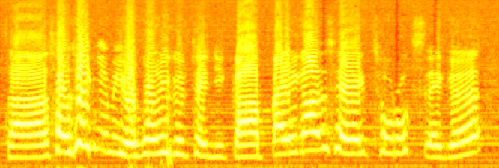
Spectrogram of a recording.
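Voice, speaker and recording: High-voiced woman preaching to children. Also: a little fast, soft background music, low-quality recording. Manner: animated, keeps asking the children questions. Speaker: Sunday school teacher. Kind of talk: children's sermon.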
